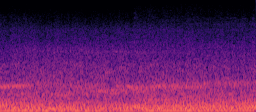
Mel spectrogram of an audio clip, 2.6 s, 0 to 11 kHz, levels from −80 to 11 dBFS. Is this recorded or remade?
recorded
